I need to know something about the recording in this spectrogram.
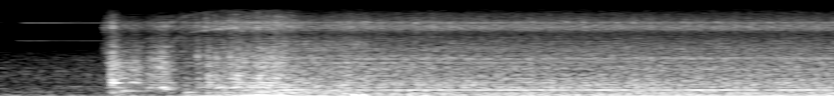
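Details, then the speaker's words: Bobcat after the fix for the squealing: quick crank, the engine catches and settles into a smooth, even run with no squeal; normal start and idle. "Good. No more squealing. Seems to be pretty good."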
